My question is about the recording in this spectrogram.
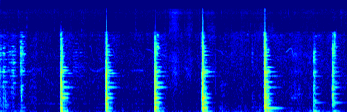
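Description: Spade with a new wooden handle being struck head-down against a block to drive its metal socket tight onto the handle: five loud ringing metal knocks about a second apart, with a few lighter knocks near the start and near the end.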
